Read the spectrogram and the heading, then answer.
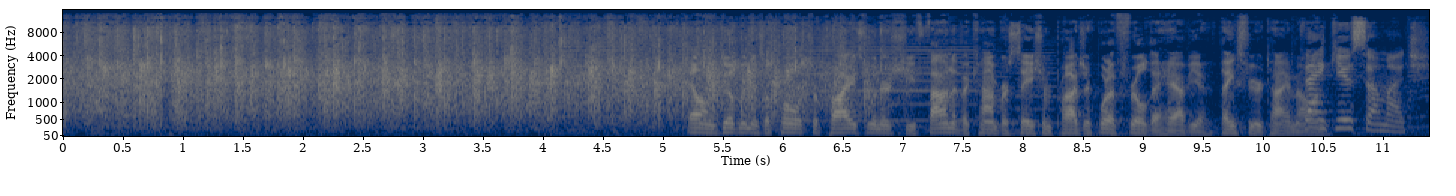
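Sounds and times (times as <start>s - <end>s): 
round of applause: 0.0s - 8.1s
speech: 5.2s - 11.3s.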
